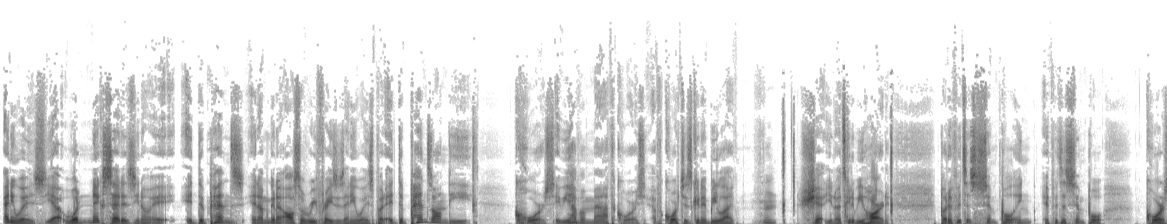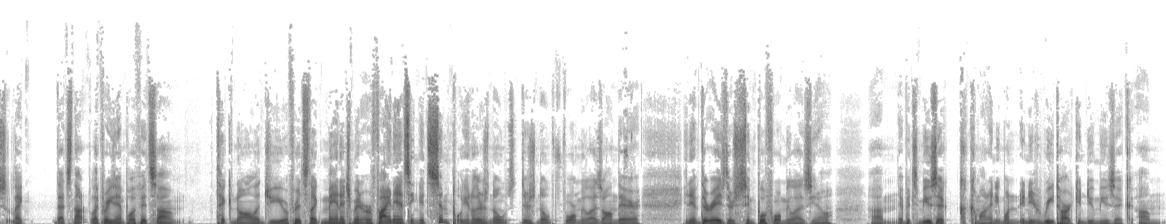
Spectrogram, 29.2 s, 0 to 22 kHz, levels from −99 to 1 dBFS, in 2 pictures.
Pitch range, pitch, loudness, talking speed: 120-145 Hz, 125 Hz, -30 LUFS, 215 wpm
